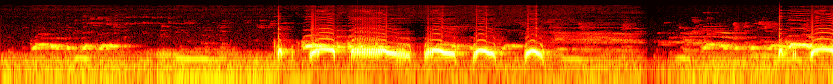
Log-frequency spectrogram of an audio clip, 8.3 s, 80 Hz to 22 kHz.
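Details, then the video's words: Spotted dove of local stock, breeding-ready, singing the kuk 3 pattern. A quiet start with a soft whistle tone gives way to a loud cluster of one long and several short arched coos. More coos arrive at the end. "Derkuku kuk3 lokal gacor ngamuk suara edan full birahi"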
